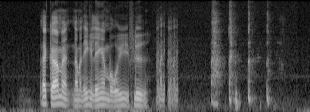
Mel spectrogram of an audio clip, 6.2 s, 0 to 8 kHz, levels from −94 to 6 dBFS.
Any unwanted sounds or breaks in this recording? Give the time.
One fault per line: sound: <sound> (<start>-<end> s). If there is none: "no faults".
sound: laugh (3.1-3.6 s)
sound: cough (4.2-5.7 s)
